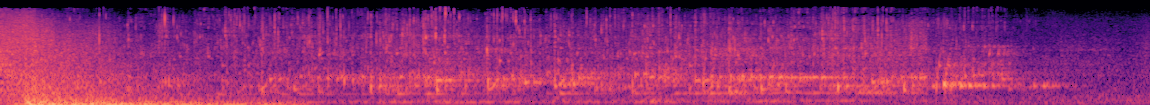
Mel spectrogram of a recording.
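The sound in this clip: Chardonnay wine is poured, starting with a loud splashing gush, then a steady gurgling stream with bubbling liquid tones that ends abruptly.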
